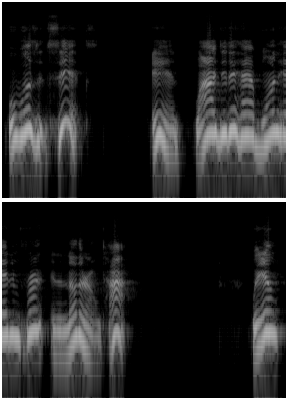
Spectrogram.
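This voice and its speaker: Female storyteller, very lively intonation, unhurried folksy read-aloud, slightly muffled lo-fi sound. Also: high voice. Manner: expressive, deliberate storytelling with folksy phrasing. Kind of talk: animated read-aloud of a folksy tall tale. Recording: dull, lo-fi audio.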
